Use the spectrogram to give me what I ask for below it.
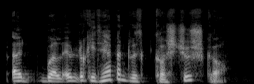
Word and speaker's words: Kościuszko: They don't write the accent on the first S because it's a sh, Kościuszko. But Zdzisław is a...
